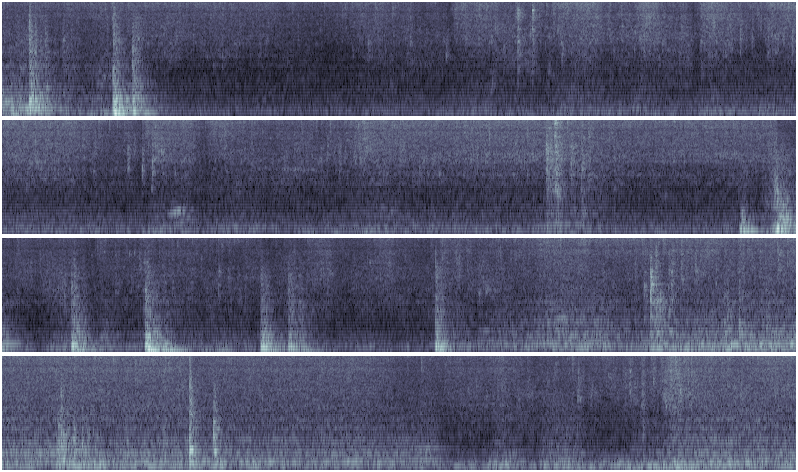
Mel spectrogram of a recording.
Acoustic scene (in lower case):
kitchen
